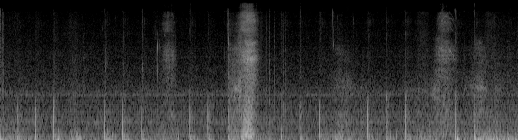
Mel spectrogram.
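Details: Series of soft, regular taps of indirect (mediated) finger-on-finger chest percussion, the plexor striking the pleximeter finger's distal interphalangeal joint placed between the ribs; somewhat dull on a muscular chest; normal resonant lung percussion note.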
